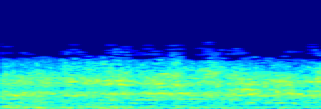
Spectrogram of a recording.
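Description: Studio audience laughing loudly and at length, heard on an old radio broadcast recording with its top end cut off.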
